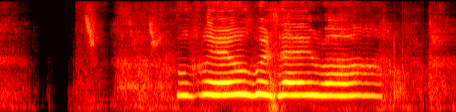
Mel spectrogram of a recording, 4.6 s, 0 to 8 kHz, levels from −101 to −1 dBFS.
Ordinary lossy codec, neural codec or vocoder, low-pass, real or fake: none; codec, 16 kHz, 4.8 kbps, FACodec; none; fake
